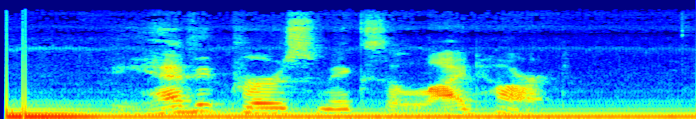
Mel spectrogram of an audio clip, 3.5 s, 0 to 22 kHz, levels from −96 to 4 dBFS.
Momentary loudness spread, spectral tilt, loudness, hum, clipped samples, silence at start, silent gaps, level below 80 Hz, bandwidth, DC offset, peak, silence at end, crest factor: 9 LU; -5.5 dB/octave; -23 LUFS; 60 Hz at -25 dBFS; under 0.1%; 0 s; none; -24 dBFS; 14.5 kHz; under 0.1%; -6 dBFS; 0 s; 16 dB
